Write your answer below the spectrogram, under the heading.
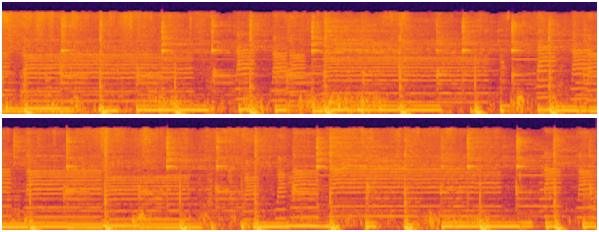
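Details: Upbeat swing jazz with drums, bass and brass plays throughout, and no animal voice can be heard.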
